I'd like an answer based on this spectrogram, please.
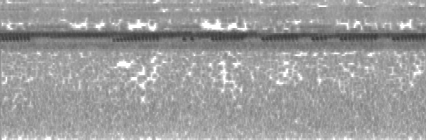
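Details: Insect trilling as soothing nature ambience: a loud, shrill, continuous high buzz held at a steady pitch, with faint higher overtones and no other clear sounds.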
